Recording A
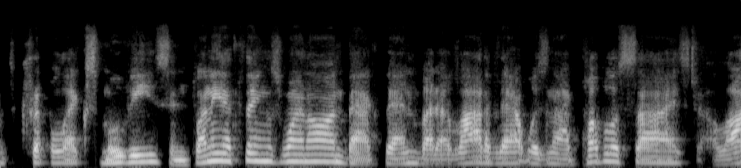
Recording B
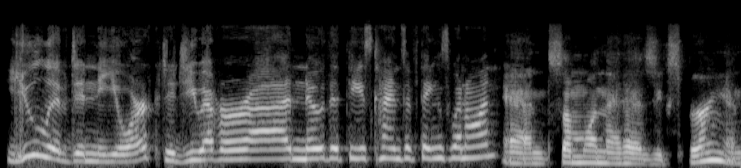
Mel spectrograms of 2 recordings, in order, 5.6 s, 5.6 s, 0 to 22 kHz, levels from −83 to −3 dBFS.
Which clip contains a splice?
B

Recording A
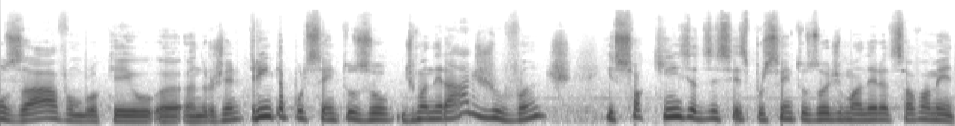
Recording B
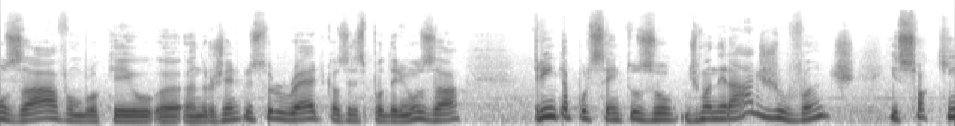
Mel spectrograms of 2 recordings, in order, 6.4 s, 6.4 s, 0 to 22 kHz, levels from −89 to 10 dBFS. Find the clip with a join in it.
A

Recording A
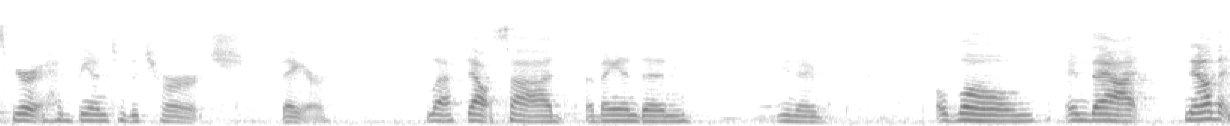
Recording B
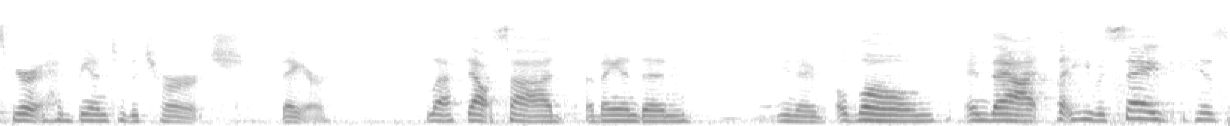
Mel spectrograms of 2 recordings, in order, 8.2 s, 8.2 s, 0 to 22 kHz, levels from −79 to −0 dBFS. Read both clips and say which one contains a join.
B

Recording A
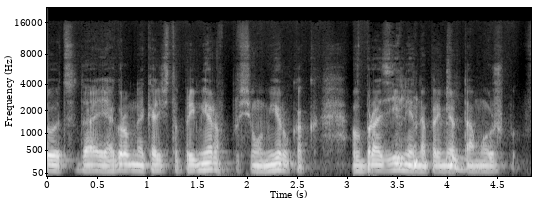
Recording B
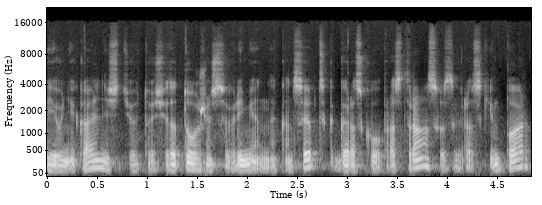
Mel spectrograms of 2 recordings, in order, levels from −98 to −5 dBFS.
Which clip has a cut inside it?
B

